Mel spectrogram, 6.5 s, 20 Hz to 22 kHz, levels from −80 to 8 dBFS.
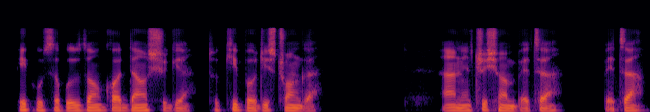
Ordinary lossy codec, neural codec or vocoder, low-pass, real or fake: none; codec, 16 kHz, 0.7 kbps, FocalCodec; none; fake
